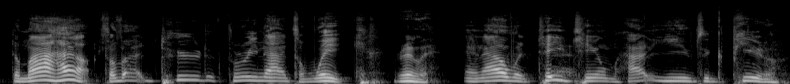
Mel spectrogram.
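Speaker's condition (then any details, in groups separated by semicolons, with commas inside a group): Cerebral palsy; diagnosed at about age two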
